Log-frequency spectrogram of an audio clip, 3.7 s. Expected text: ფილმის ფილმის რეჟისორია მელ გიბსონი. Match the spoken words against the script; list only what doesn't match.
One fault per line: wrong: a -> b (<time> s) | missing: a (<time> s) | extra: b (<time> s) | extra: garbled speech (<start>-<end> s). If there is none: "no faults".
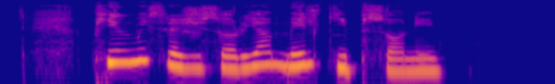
missing: ფილმის (1.1 s)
